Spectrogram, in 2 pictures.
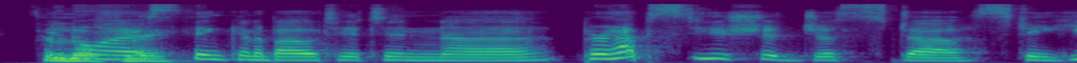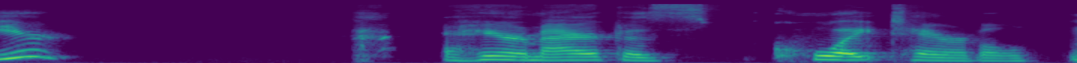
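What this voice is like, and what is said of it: Put-on Irish accent. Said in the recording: “Lovely Irish accent ... Your Irish is so good.”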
